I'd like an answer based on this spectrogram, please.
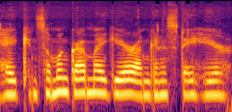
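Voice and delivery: imitated whisper. Describing how a fellow player asked for help, imitating someone whispering. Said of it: "She's like whispering".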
